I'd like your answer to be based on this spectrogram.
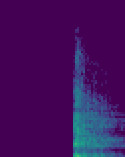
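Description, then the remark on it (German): After a moment of silence, a single sudden sneeze bursts out, a sharp, breathy rush of noise that trails off quickly. “Gesundheit.”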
